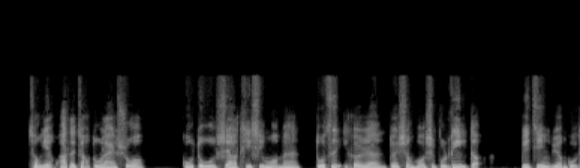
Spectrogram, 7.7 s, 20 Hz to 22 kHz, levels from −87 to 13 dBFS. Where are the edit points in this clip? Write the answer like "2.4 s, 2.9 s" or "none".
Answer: none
